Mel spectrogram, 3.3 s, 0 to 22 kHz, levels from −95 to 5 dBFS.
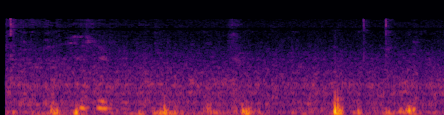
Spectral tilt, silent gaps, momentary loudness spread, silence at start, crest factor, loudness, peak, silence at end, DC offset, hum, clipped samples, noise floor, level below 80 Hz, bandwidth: -9 dB/octave; none; 19 LU; 0.05 s; 28 dB; -31 LUFS; -2 dBFS; 0 s; under 0.1%; none; under 0.1%; -48 dBFS; -38 dBFS; 11.5 kHz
